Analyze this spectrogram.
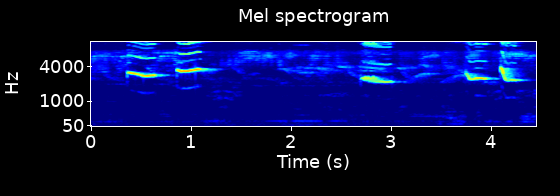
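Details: Lemon-bellied White-eye in active song: scattered clear whistled notes, some level and some falling, given in pairs separated by short silences.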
